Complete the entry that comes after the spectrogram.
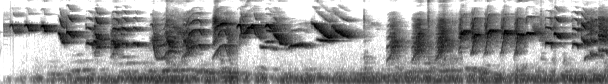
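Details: Female white-rumped shama singing to stimulate others: busy, scratchy chattering bursts with interwoven whistles in two long runs separated by a short lull, a steady low hum beneath.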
